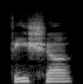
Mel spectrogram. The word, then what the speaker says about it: Fischer: If the letters ER is found at the end of the word, then they are pronounced as A. For example, Fischer, Fahrer oder Bier.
